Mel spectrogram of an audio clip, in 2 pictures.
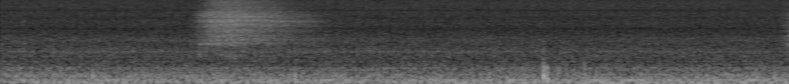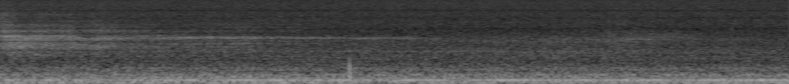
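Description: Steady low hum of a car engine running, heard from inside the cabin.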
